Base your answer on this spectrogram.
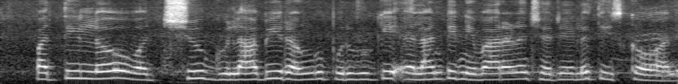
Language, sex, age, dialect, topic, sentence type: Telugu, female, 18-24, Central/Coastal, agriculture, question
